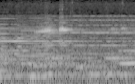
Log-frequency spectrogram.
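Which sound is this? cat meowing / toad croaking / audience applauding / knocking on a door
toad croaking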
